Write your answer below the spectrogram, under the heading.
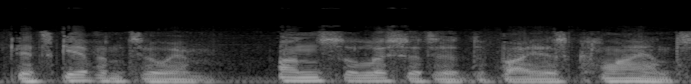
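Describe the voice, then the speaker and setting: An actor playing a troubled young defense lawyer in a radio drama, hesitant and stammering, emotionally charged. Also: male voice, low-pitched, measured pace. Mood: earnest. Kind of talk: 1970s radio drama acting. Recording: dull old radio broadcast, faint hiss.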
